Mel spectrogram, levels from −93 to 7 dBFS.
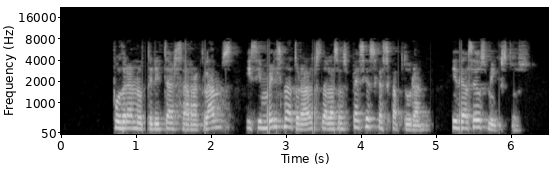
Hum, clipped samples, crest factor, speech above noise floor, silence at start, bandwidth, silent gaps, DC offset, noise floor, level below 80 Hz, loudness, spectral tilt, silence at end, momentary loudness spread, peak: none; under 0.1%; 16 dB; 66 dB; 0.7 s; 8 kHz; none; under 0.1%; -83 dBFS; -52 dBFS; -17 LUFS; -4 dB/octave; 0.3 s; 6 LU; -2 dBFS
